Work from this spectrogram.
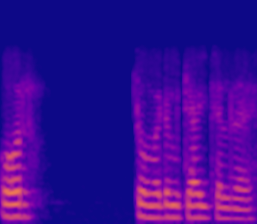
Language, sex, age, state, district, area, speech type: Hindi, male, 18-30, Rajasthan, Ajmer, urban, conversation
